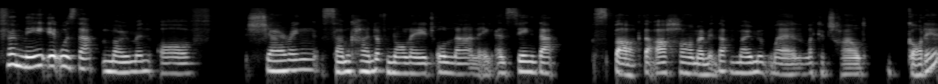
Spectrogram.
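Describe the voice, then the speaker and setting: Very slowly, a woman with a very deep, low pitch and a dark, mellow tone speaks with ordinary pitch variation. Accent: British. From UK. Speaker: hypnotherapy coach. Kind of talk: interview.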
